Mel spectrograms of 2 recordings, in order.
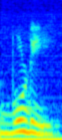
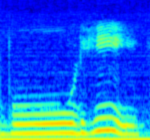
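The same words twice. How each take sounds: First: The first vowel is cut short. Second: The first vowel is held long. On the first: The speaker calls it wrong. "अगर होता बूढ़ी तो छोटा हुआ होता" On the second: The speaker calls it right. "ज़्यादा लंबे ऊ की आवाज़ आ रही है ना"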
